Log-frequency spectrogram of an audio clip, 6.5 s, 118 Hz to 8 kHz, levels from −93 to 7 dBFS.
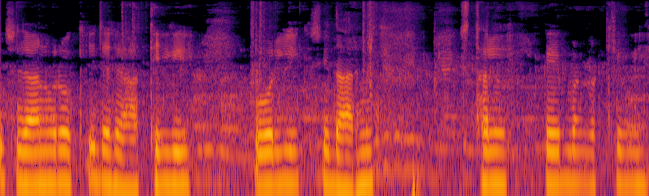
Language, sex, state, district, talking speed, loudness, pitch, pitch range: Hindi, male, Bihar, Vaishali, 90 wpm, -18 LUFS, 155 Hz, 150-160 Hz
